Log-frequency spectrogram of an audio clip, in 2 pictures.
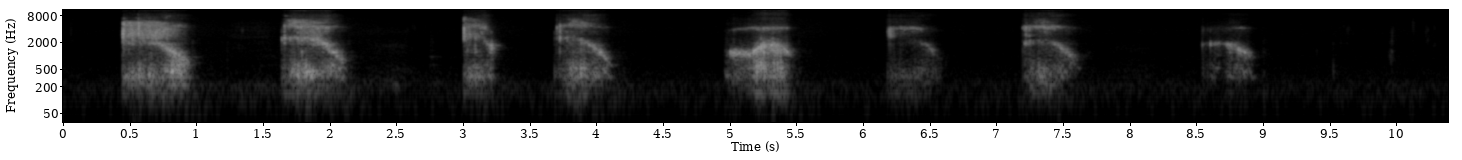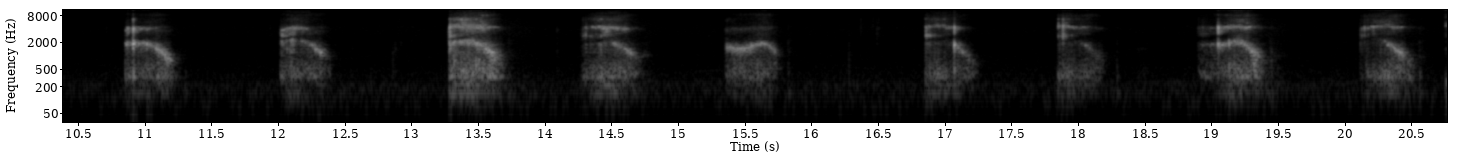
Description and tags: A series of humorous licking sounds.
cartoon, licking, lips, mouth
